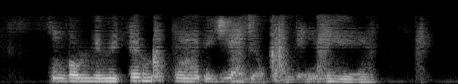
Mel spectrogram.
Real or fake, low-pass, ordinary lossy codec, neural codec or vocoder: fake; 10.8 kHz; AAC, 32 kbps; codec, 44.1 kHz, 0.9 kbps, DAC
